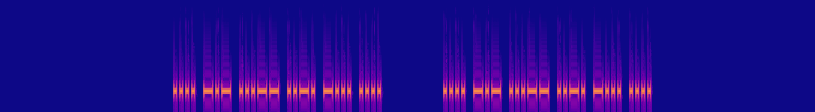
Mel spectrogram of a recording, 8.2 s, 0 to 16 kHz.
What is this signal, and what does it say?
Morse code, heard as a keyed tone, about 37 wpm, 700 Hz. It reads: HK3FBH HK3FBH
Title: DXCC-100 Call Signs - 6 Characters - Repeated 2x - 40wpm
